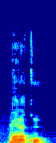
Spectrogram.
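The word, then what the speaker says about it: молоко: On ne va pas dire Moloko mais Malako.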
